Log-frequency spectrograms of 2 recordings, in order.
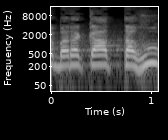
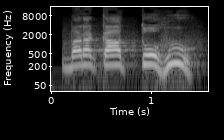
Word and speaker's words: برکاتہ: ملنا دشوار ہوتا ہے۔ وہ برکات توہو کے بجائے آپ نے برکات تہو کہا، تو یہ اس کی بھی تصحیح فرما لیں، برکات توہو صحیح تلفظ ہے۔ کھٹی چیزیں جو ہے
